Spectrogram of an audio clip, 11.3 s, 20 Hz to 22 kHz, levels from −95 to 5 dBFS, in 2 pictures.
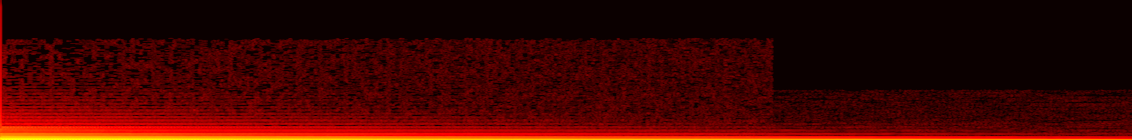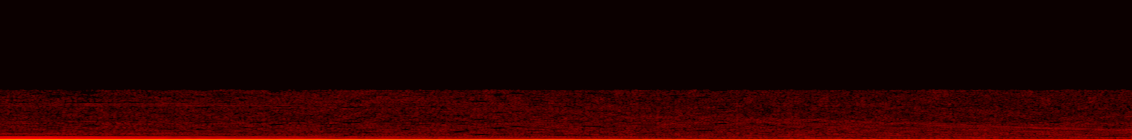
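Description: At 3.86 s the adaptive stream switches to a lower bitrate, consistent with a slowed connection forcing a drop from full-rate AAC to a very thin HE-AAC stream. Without any gap, the music loses everything above 8 kHz, turning dull and artefact-laden through to the end.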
